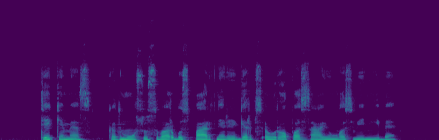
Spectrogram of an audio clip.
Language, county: Lithuanian, Šiauliai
